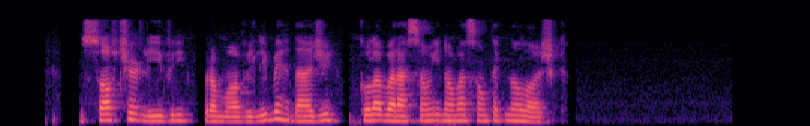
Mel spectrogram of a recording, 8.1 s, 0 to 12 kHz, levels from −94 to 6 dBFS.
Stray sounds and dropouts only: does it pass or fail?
pass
